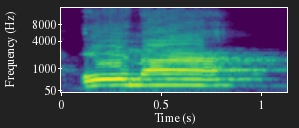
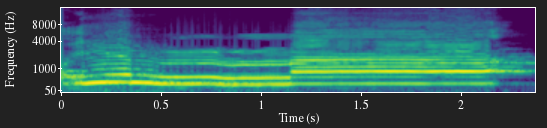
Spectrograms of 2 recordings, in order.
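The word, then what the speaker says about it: إِنَّ: musyadah dibentak in digitukan membacanya jangan ina ina salah ke mana gunanya kalau mau misalkan membaca gini faqalu ina ina musadahnya ke Mana? Faqualu inna.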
